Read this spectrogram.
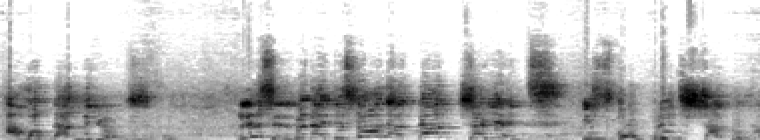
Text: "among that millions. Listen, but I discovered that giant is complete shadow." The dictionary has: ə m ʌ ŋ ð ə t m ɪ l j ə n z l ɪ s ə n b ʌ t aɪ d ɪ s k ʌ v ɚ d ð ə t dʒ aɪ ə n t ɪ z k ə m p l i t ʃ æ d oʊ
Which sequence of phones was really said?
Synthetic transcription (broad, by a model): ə m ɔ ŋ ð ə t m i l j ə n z l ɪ s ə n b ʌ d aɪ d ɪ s ɔ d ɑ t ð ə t dʒ aɪ ə n t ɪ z k ə m p l i t ʃ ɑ d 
